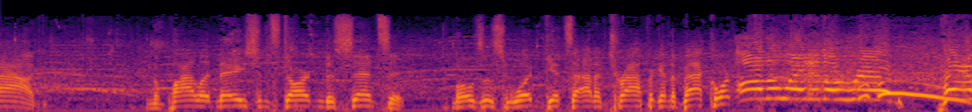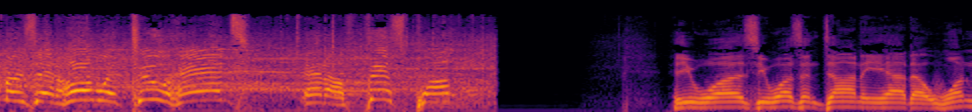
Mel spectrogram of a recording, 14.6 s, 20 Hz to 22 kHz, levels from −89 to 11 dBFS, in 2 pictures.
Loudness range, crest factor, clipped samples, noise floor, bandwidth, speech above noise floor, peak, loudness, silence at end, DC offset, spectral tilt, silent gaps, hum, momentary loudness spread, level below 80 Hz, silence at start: 9 LU; 16 dB; under 0.1%; -73 dBFS; 14 kHz; 57 dB; 0 dBFS; -16 LUFS; 0 s; under 0.1%; -4 dB/octave; none; none; 13 LU; -46 dBFS; 0 s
